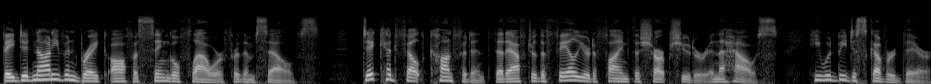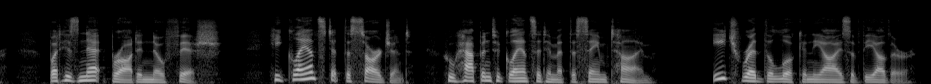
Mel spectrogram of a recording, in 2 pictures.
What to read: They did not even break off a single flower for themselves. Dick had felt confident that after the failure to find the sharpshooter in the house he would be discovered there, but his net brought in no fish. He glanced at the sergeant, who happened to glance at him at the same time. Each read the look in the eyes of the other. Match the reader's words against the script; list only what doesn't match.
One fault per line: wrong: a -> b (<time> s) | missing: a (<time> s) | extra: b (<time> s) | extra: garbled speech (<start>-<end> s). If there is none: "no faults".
no faults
